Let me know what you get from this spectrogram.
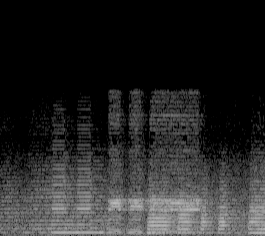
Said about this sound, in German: Es ist ein sehr emotionaler Tag, der mit dem Protest der Reisebusunternehmer am Olympiastadion beginnt. Laut Hupen geht es quer durch die Stadt Richtung Brandenburger Tor.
